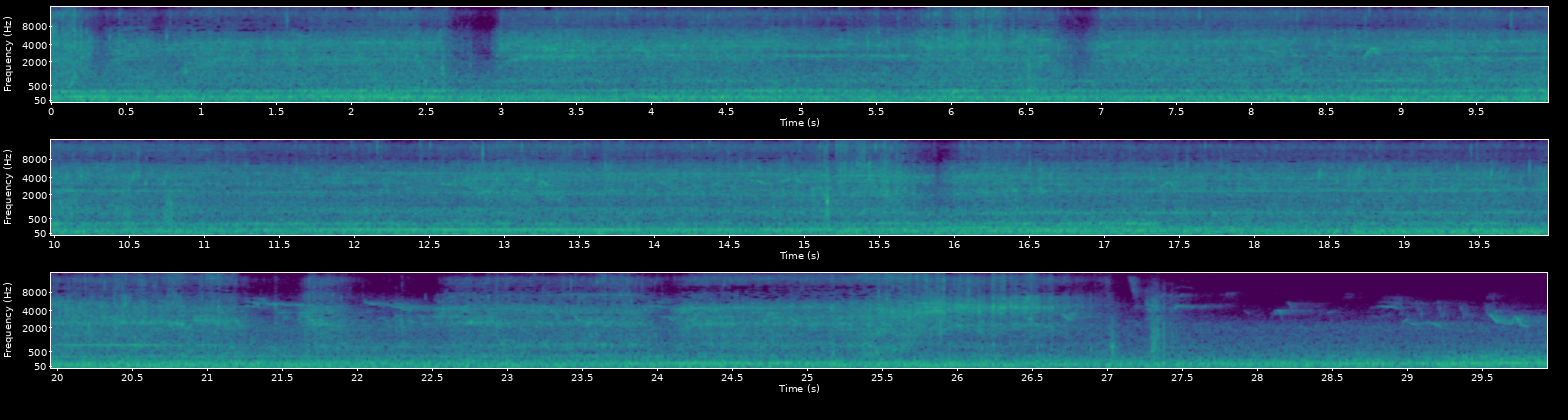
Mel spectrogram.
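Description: A small toy RC car's wheels churning and splashing through shallow water, a steady watery trickling and sloshing. Near the end the car drives out onto sand and the splashing fades.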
